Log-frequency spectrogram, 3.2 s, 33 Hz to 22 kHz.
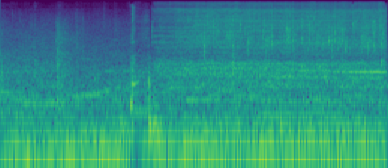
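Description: Water runs from the tap into a workshop sink during the cleaning of C5 Corvette wheels, a loud, steady gushing stream close by with a brief clunk partway through.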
